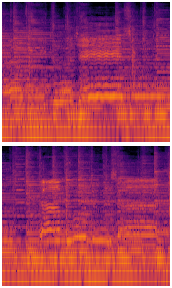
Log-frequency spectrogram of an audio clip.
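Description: A man singing a slow worship song with long held, wavering notes, accompanied by strummed acoustic guitar over steady sustained chords.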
